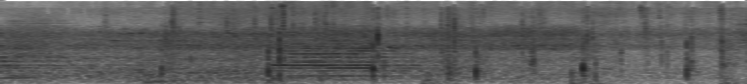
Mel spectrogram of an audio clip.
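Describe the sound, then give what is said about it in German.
Steady footsteps walk at an even pace into a shop, about five moderately loud steps, with a brief ringing tone sounding near the start of the steps. “Aber gehen wir doch ins Geschäft.”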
